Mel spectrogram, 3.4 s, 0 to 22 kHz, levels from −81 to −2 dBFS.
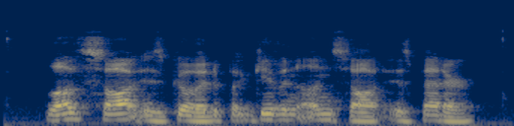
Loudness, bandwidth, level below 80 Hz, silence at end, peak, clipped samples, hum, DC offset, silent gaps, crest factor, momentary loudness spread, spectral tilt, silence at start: -30 LUFS; 9.2 kHz; -60 dBFS; 0.25 s; -10 dBFS; under 0.1%; none; under 0.1%; none; 20 dB; 7 LU; -6 dB/octave; 0.3 s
